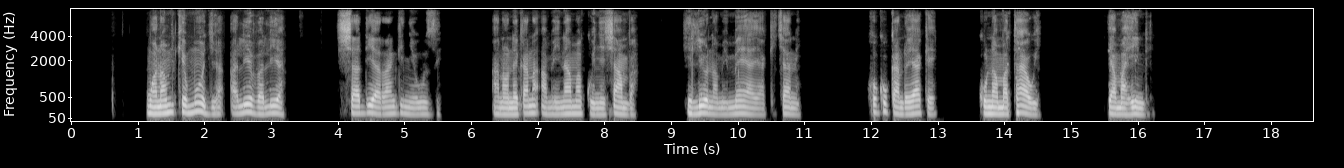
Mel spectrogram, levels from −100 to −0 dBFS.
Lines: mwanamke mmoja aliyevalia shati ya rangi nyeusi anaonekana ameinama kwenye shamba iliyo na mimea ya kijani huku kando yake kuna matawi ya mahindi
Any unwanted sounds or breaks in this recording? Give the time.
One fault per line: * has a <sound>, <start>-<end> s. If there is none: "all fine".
all fine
